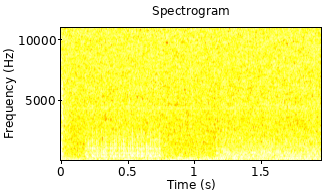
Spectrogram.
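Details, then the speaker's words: Commlite CM-AEF-MFT speedbooster with Canon 24-70 lens, autofocusing during video recording: faint continuous low buzz as the focus motor struggles and cannot lock focus; owner worried it could damage the motor, suspects face-recognition AF mode. "And I want to see if this thing will actually focus while recording video. Oh, it is struggling. You can hear it. The struggle is real."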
